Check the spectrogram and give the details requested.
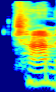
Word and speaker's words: Chan: was not born rich chan is the cantonese pronunciation by the way miss chan over 30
